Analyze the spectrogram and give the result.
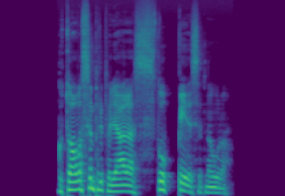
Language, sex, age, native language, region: Slovenian, male, 50-59, Slovenian, Zasavska region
